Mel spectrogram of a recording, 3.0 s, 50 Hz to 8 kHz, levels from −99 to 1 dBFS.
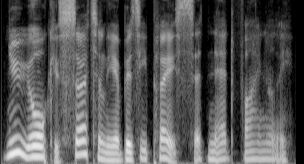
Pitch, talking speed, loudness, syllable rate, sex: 160 Hz, 195 wpm, -18 LUFS, 5.7 syllables/s, female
